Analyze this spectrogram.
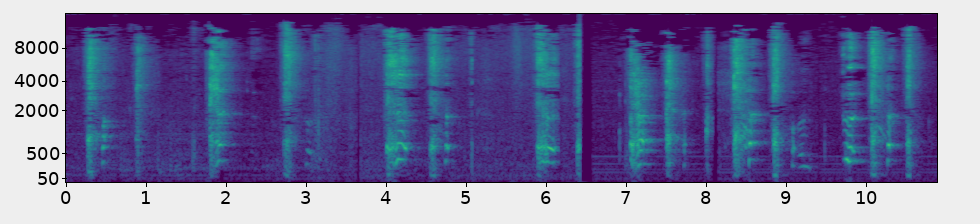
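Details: Coughing that won't stop (ASMR-tagged recording): about fifteen short dry cough bursts with throat clearing in eleven seconds; persistent cough.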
